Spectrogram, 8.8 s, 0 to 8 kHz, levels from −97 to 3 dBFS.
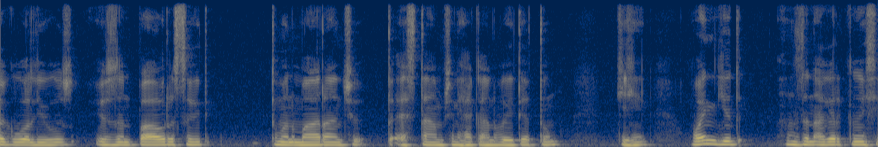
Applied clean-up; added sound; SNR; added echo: none; none; none; none.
